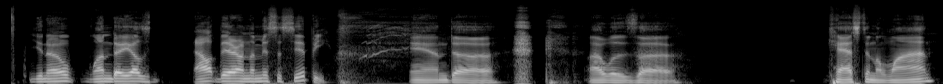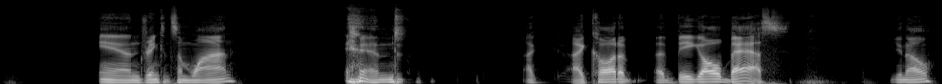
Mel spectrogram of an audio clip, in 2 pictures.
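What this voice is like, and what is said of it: Put-on accent. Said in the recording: “Answer the Tipper question in this accent.”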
